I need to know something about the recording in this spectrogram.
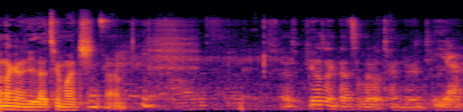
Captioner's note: laughs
